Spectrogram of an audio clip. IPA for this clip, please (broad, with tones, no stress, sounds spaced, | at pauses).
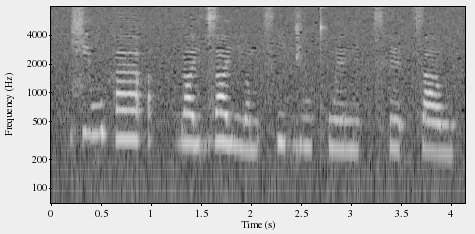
ɕ j u˦ h a˦ ʔ | ɡ a˥˧ j d͡z a˥˧ j ŋ ə˨˩ m t͡sʰ i˦ ʔ ɡ j u˧ t̪ʰ w e˧ n̪ i˨ t̚ t͡sʰ e˦ ʔ t͡s a˥˧ w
